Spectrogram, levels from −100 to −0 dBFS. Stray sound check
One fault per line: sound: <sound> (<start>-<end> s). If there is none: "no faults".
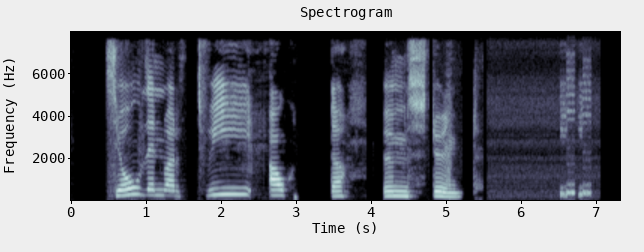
sound: laugh (6.5-6.9 s)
